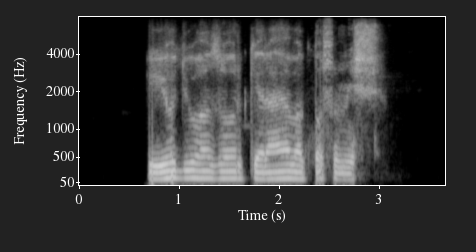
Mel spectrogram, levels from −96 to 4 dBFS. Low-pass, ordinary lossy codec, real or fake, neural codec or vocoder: 7.2 kHz; Opus, 16 kbps; real; none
